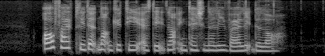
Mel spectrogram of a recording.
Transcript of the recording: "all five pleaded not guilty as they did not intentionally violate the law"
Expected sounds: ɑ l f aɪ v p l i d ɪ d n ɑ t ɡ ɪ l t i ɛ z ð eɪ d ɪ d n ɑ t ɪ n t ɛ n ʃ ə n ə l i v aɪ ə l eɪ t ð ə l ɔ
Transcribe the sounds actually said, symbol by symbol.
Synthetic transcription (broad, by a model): ɑ l f aɪ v p l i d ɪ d n ɑ t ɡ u t i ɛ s d ɪ d n ɑ t ɪ n t ɛ n ʃ ə n ə l i v aɪ ə l eɪ t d ə l ɔ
